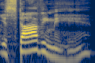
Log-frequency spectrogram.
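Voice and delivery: normal talking voice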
